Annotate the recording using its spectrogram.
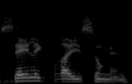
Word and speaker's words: Seligpreisungen: How do you say it? – Seligpreisungen. – Seligspreisungen.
